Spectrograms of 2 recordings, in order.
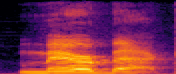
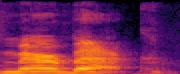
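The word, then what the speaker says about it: Merab: off I'm gonna wait to hear Bruce Buffer pronounce it mayor back so there it is mayor back twenty seven and for Herb Dean again we'll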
